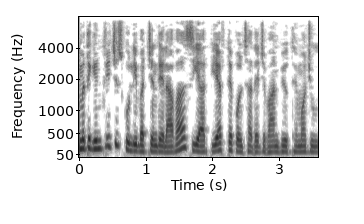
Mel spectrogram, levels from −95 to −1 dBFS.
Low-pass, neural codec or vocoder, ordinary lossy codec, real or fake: 7.2 kHz; vocoder, 44.1 kHz, 80 mel bands, Vocos; none; fake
